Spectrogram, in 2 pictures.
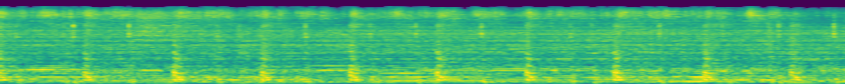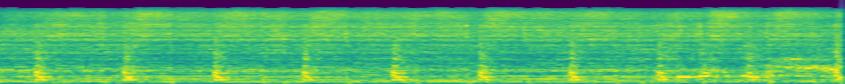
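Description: Live hardcore punk band playing loud: a pounding drum kit with bass drum, distorted electric guitars and bass guitar, in a steady beat.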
